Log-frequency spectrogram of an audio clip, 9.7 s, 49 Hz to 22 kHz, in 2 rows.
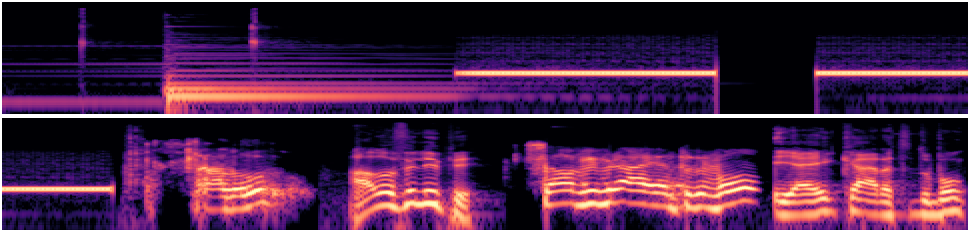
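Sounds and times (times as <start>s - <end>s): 
telephone tone: 2.3s - 5.4s
speech: 5.8s - 9.6s.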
